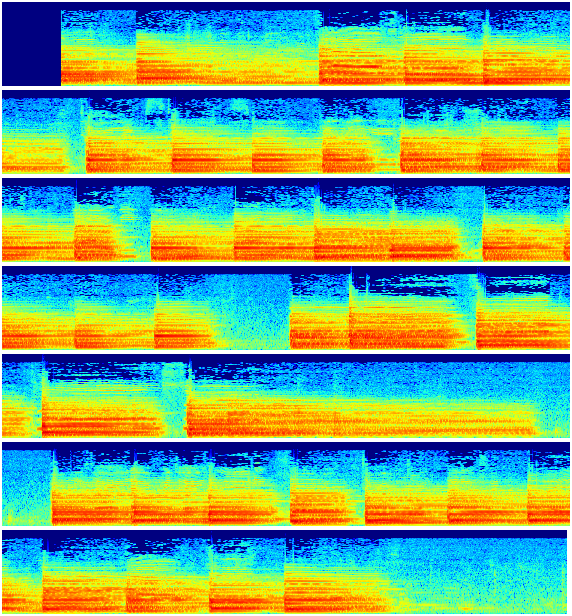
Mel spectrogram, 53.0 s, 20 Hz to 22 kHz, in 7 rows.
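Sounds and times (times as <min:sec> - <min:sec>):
piano chords ringing: 0:00.8 - 0:37.6, 0:38.4 - 0:51.9.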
